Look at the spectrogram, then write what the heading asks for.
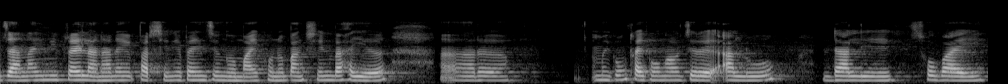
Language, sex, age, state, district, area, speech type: Bodo, female, 45-60, Assam, Chirang, urban, spontaneous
